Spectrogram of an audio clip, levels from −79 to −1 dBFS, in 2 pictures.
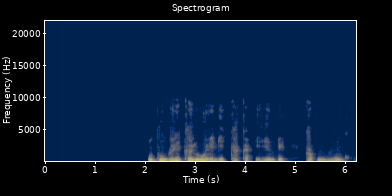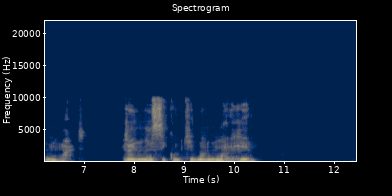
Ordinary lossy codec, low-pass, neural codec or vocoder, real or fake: none; 9.9 kHz; autoencoder, 22.05 kHz, a latent of 192 numbers a frame, VITS, trained on one speaker; fake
